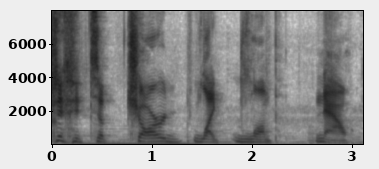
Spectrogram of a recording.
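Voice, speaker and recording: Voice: medium pitch, extremely slow, gravelly, a bit bright, a little hiss or hum. A game master casually narrating a tabletop audio drama in descriptive, conversational language. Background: background music.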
